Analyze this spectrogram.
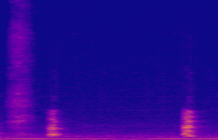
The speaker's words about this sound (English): You have a dog? Yes. My calico wash hound, Sir Meat.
